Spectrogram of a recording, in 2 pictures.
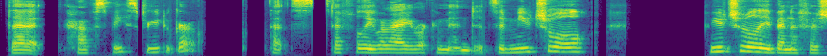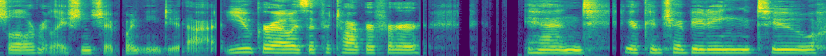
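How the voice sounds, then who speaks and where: A woman in her thirties hosting a podcast, telling her own story in a casual, earnest and emotional way, speaking straight to her listeners. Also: fairly low pitch. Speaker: podcast host.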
